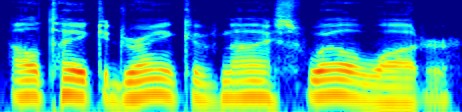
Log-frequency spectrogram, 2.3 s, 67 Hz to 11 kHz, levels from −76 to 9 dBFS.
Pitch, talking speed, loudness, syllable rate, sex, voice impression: 130 Hz, 210 wpm, -15 LUFS, 4.1 syllables/s, male, masculine, adult-like, slightly middle-aged, slightly thin, relaxed, weak, slightly dark, slightly hard, slightly muffled, slightly halting, slightly raspy, slightly cool, very intellectual, sincere, calm, slightly mature, slightly friendly, reassuring, elegant, slightly sweet, very kind, very modest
